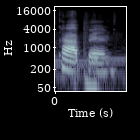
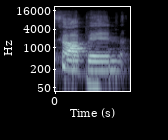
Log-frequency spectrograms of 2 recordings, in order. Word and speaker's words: Coppin: e d from how do you print I pronounce it shopping coffee it's coppin okay so they said it's coppin but I also say it's Wilshire when I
